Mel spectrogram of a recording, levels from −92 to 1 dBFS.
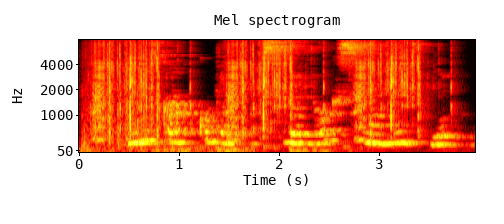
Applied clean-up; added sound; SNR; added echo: classical method WPE with log-MMSE.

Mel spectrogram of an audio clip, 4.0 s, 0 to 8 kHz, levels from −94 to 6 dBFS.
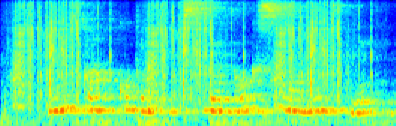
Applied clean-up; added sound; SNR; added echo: none; Crushing / Wood; 5 dB; reverberation time 1.1 s.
